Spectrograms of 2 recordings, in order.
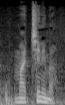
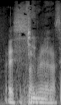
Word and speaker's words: Machinima: Machinima. – Machinima.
